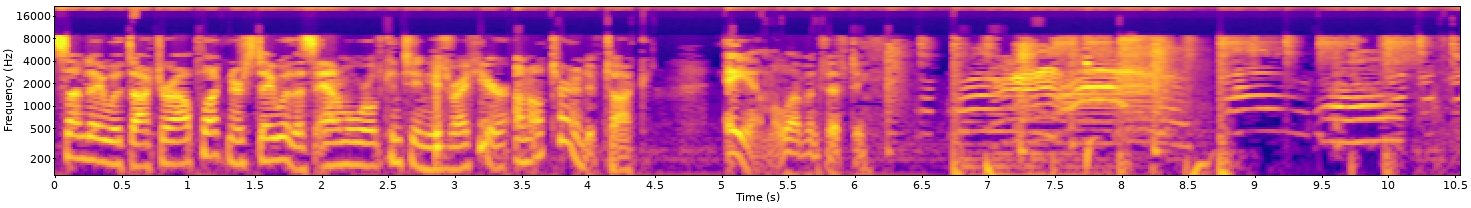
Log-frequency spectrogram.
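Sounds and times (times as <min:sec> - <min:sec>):
speech: 0:00.0 - 0:06.4
several unhappy cats meowing and yowling: 0:06.7 - 0:10.1.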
